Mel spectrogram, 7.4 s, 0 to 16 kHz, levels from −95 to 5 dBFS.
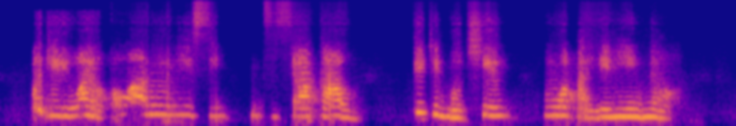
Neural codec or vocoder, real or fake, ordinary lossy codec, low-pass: codec, 44.1 kHz, 0.9 kbps, DAC; fake; Opus, 32 kbps; 14.4 kHz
